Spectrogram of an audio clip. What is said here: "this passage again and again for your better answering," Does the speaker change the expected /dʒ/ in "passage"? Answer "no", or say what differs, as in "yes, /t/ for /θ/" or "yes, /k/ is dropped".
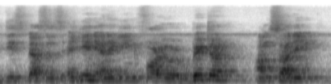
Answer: yes, /z/ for /dʒ/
